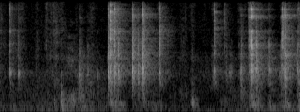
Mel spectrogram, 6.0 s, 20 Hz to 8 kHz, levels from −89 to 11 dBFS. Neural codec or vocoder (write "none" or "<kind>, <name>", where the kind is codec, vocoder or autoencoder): none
